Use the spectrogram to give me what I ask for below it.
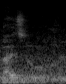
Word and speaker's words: Mazot: À chaque fois qu'on tique, moi, sur mon nom, j'ai envie de faire moi, je suis Mazot. Ben, comme les naseaux, mais ça s'écrit pas pareil.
